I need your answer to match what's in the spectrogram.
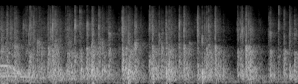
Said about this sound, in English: You got two of our two smaller questions right. Big round of applause.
